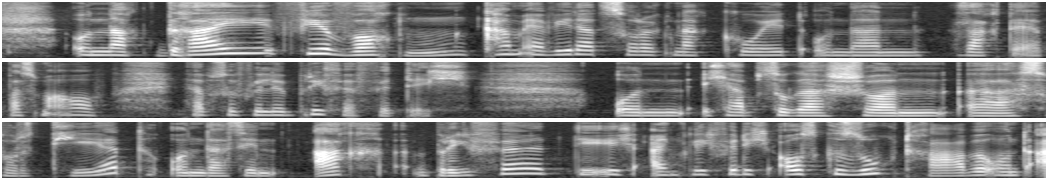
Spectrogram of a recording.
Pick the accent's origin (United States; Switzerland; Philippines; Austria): Philippines; Der war dann halt 4 Tage dann in meiner Heimat geblieben.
